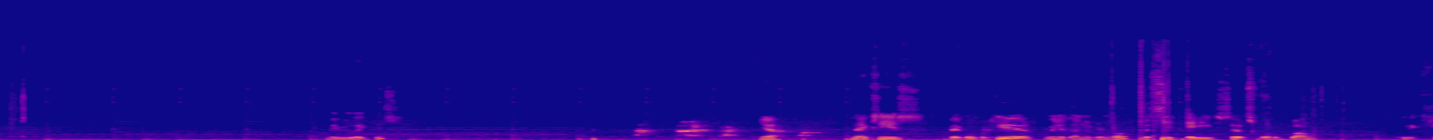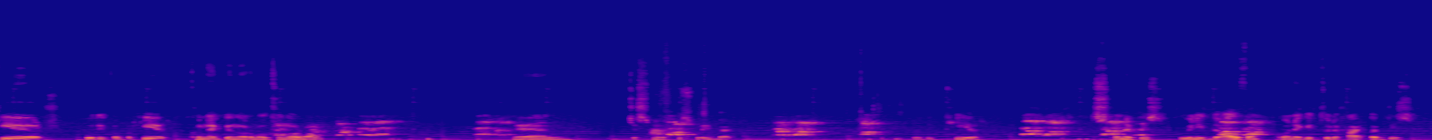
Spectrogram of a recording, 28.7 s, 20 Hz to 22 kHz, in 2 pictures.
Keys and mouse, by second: 0.1 z, 4.9 click, 9.4 click, 9.6 click, 11.3 shift+a, 16.4 click, 16.6-17.4 drag, 20.4 click, 21.2 g, 23.1 g, 24.9-25.8 drag, 26.8-28.0 drag.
